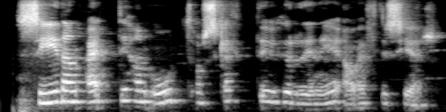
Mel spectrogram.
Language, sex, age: Icelandic, female, 40-49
